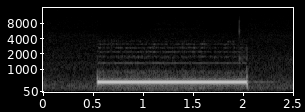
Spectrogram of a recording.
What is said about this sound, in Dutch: Spannend. Hoor jij wat? Ik hoor een telefoon overgaan. Oh ja, ik ook. We hebben een beller.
